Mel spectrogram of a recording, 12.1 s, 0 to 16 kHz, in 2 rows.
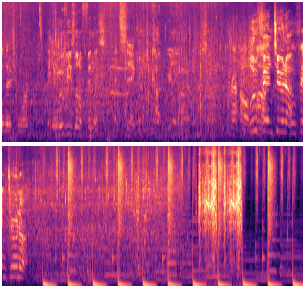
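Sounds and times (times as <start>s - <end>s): dance music with heavy kick drum: 6.8s - 12.0s.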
